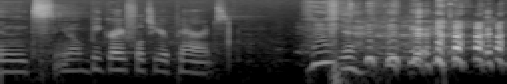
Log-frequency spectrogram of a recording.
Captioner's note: laughter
